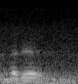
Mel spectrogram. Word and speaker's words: Hare: The first is Hare. – Первое Hare. – You can repeat. – Можно повторить. – Hare. – Hare. – Two syllables. Ha and re.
